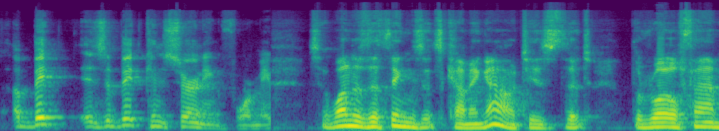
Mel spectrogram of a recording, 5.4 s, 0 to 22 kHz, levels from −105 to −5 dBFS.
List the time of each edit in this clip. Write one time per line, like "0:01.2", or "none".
0:01.9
